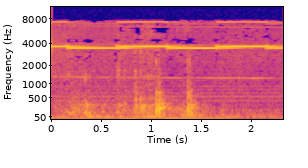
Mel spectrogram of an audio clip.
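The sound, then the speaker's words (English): An alarm set off by a power cut sounds as a continuous, steady high-pitched tone, fairly faint, with a few soft low thuds underneath. “Who set the alarm off? When the power went off. Oh, it set the alarm off?”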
